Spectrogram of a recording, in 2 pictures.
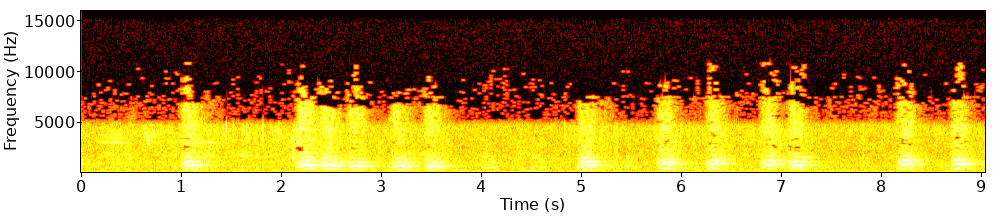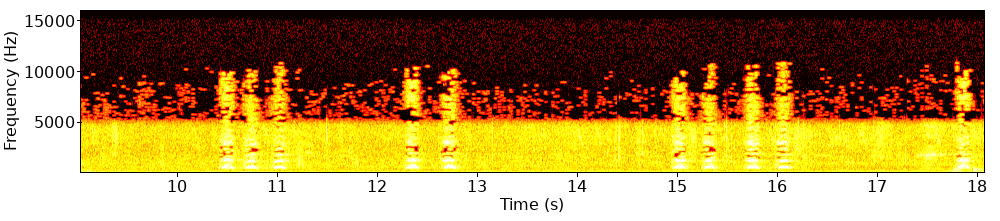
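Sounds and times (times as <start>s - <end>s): dog barking: 1.0s - 1.4s, 2.2s - 3.8s, 5.0s - 7.4s, 8.2s - 9.0s, 10.4s - 11.2s, 12.3s - 12.9s, 15.0s - 16.2s, 17.8s - 18.0s.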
